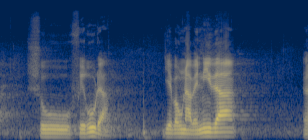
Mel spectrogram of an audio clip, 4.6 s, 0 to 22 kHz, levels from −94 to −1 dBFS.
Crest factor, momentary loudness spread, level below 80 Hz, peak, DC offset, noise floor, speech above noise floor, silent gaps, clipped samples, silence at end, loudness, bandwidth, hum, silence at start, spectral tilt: 22 dB; 25 LU; -76 dBFS; -6 dBFS; under 0.1%; -59 dBFS; 33 dB; none; under 0.1%; 0 s; -26 LUFS; 13 kHz; none; 0 s; -6 dB/octave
